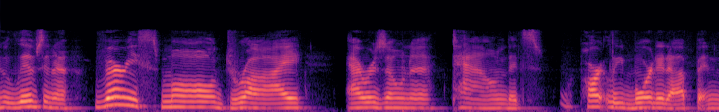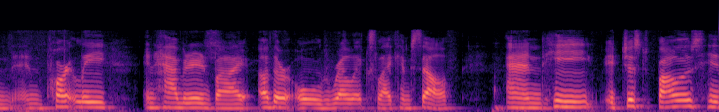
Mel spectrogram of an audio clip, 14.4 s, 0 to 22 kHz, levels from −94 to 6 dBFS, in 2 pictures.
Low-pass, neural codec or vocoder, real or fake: 7.2 kHz; none; real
